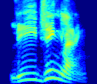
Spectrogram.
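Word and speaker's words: Li Jingliang: Li Jinglang. That's how you say it.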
